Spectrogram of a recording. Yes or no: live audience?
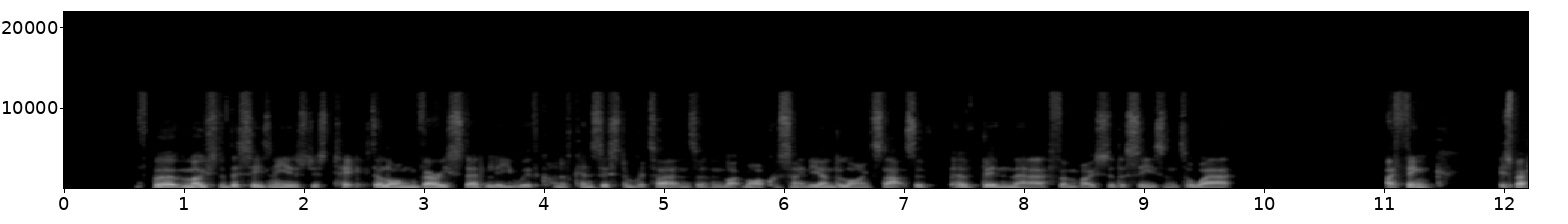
no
